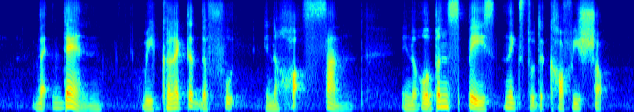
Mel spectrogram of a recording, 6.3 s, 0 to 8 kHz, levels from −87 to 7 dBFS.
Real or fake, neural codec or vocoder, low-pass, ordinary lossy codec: fake; codec, 16 kHz, 0.7 kbps, FocalCodec; none; none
